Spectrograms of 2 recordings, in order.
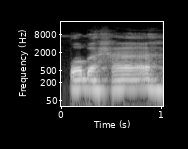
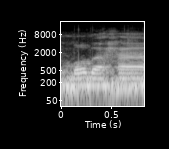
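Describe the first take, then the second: First: An extra breathy h ends the word. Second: The voice cuts off with a glottal catch. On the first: "Ada ha, ada ha di situ" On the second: "berarti terputus ... Menambah hamzah"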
